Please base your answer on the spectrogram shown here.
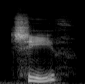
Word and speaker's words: chief: Y como había anunciado ya, chief es una palabra muy antigua, que por tanto conserva la pronunciación antigua de ch, pero el doblete chef, el jefe de la cocina, se introdujo en inglés muy tarde, hace un par de siglos.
